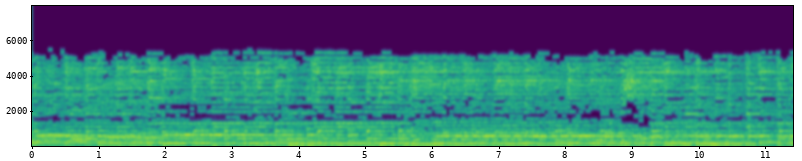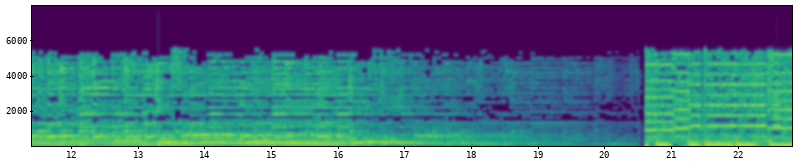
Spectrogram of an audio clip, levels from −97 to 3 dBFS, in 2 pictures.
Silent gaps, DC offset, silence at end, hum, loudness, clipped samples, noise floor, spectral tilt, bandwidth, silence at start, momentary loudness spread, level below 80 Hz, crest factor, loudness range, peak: none; under 0.1%; 0 s; none; -12 LUFS; under 0.1%; -42 dBFS; -10.5 dB/octave; 5.8 kHz; 0 s; 5 LU; -32 dBFS; 12 dB; 6 LU; 0 dBFS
